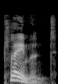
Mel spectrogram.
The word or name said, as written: claimant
